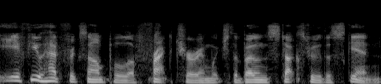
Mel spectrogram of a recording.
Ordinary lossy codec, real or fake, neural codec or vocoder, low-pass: MP3, 32 kbps; real; none; 7.2 kHz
